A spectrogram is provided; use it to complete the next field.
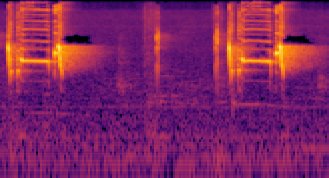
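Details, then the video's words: Bar-winged prinia song meant to prompt other prinias to sing: two strong, buzzy, harmonic phrases bounded by sharp clicks, a faint tick between them, otherwise silence. "PANCINGAN BURUNG PRENJAK GACOR"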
